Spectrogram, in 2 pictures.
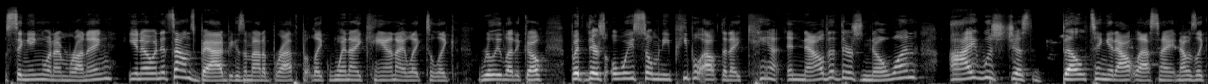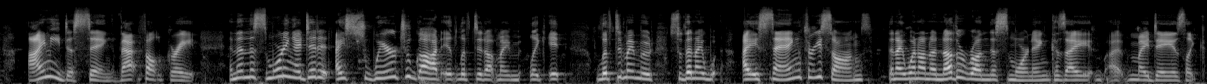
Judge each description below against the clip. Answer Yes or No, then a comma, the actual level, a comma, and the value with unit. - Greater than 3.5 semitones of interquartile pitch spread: Yes, average, 4.6 semitones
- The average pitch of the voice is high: Yes, high, 230 Hz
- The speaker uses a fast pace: Yes, fast, 260 wpm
